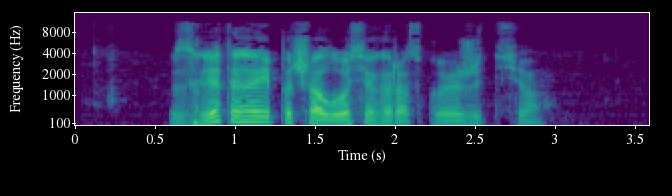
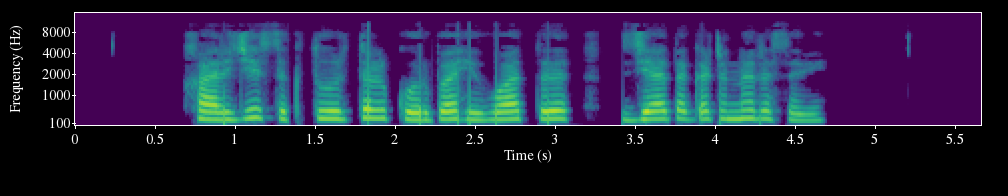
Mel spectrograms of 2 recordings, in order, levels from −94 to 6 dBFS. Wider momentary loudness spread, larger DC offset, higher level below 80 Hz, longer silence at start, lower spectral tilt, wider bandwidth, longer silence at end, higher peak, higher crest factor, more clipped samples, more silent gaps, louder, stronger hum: first, 16 LU vs 10 LU; neither; about the same, -52 dBFS vs -52 dBFS; about the same, 0.6 s vs 0.7 s; about the same, -5 dB/octave vs -5 dB/octave; first, 11.5 kHz vs 8.6 kHz; second, 0.65 s vs 1 s; second, -6 dBFS vs 0 dBFS; first, 22 dB vs 16 dB; neither; second, none vs 1.74-1.78 s, 3.30-3.40 s; second, -25 LUFS vs -16 LUFS; neither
